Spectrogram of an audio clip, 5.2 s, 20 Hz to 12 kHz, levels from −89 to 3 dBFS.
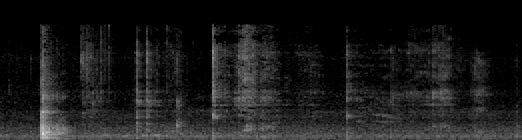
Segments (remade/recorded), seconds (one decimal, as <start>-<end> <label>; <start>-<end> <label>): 0.0-0.9 recorded; 0.9-1.6 remade; 1.6-3.7 recorded; 3.7-5.2 remade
